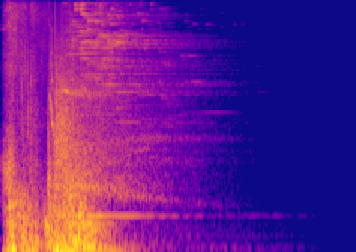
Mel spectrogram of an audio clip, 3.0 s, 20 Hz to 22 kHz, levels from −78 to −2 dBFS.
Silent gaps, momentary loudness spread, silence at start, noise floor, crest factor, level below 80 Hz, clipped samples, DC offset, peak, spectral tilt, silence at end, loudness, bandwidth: none; 20 LU; 0 s; -75 dBFS; 16 dB; -20 dBFS; under 0.1%; under 0.1%; 0 dBFS; -4.5 dB/octave; 1.6 s; -13 LUFS; over 20 kHz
